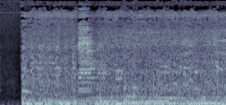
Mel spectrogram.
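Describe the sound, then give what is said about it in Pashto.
A car horn toots once amid steady traffic rumble at the Kandahar bus station, where small and large vehicles leave for Kabul. The short, bright honk sits over continuous loud engine and road noise. “دا په کندهار کې د کابل موټرونو اډه ده چې له دې ځای هر ورځ زرګونه مسافر په کوچني او غټو موټرونو کې کابل ته تګ راتګ کوي.”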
